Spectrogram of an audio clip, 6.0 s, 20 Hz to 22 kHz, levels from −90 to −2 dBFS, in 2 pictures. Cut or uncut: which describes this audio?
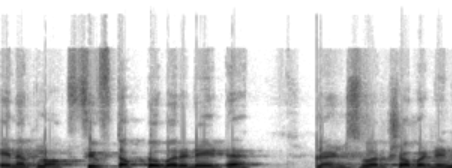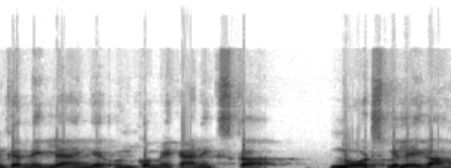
cut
